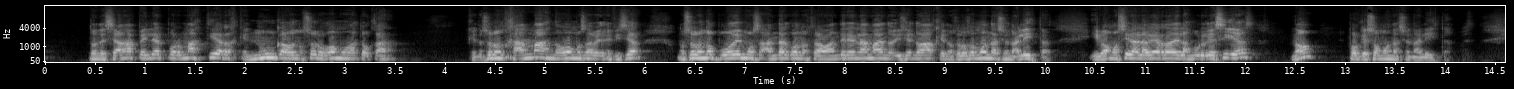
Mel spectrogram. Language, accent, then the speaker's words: Spanish; Peru; Yo soy peruano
